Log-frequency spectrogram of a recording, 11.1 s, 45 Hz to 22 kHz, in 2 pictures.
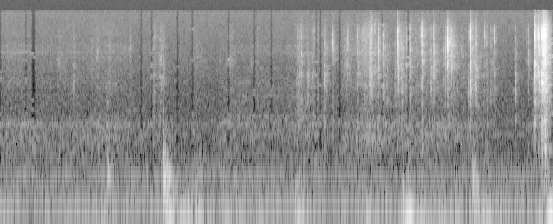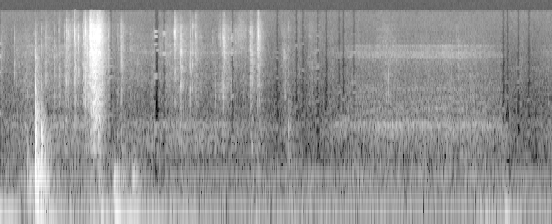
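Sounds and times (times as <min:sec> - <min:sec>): wrapper and cards rustling: 0:03.0 - 0:08.5
card pack wrapper ripping: 0:03.1 - 0:08.2.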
